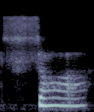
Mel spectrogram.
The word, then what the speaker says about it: saw: do you notice about saw noticing that saw starts with the letter s that ends with the letter w and the a in saw doesn't say the ass sound it says oh now let's spell it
